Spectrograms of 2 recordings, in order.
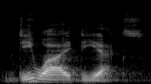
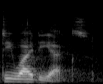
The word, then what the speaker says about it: dy/dx: ones this means the derivative of Y it's pronounced dy/dx or the derivative why with respect to X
